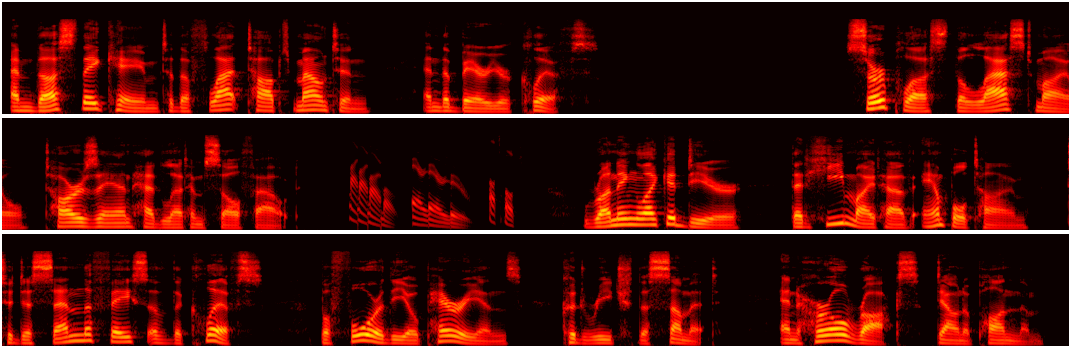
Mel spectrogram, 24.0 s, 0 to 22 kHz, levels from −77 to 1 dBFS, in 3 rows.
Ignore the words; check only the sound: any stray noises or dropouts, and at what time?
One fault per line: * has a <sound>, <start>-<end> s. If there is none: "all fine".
* has a chirp, 10.6-12.0 s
